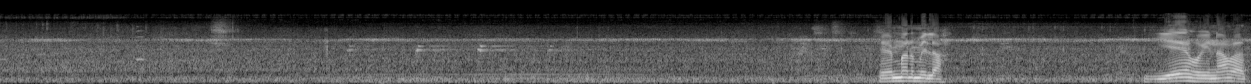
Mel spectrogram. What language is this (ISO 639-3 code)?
hin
